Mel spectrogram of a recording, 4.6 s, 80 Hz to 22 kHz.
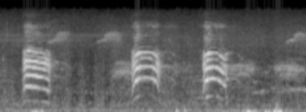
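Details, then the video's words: Crow sounds from a natural setting: three drawn-out, nasal, arched calls with clear harmonics, spaced about a second apart, with low rumbling noise and faint distant bird calls. "1 hour crow crowing sounds - one hour crow nonstop crowing voice - natural crow bird sounds"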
